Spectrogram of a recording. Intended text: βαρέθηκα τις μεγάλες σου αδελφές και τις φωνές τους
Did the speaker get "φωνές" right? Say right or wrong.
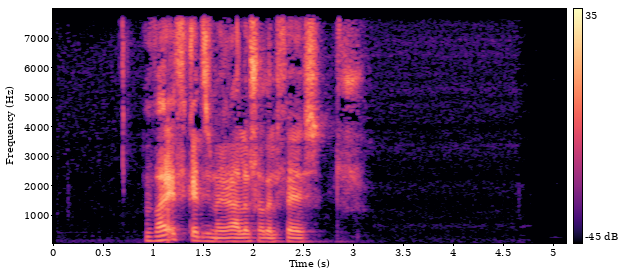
wrong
